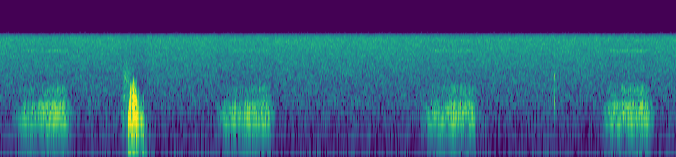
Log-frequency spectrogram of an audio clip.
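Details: Sleeping dog Colline snores in a way compared to stomach growling. Low buzzy snores come about every four seconds, four in all, with one sharp thump or knock between the first two.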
